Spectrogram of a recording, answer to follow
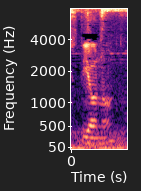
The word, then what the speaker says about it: Sutijono: Ini sebelah kanan ini adalah Rumah Sakit Umum Daerah, Rumah Sakit Umum Setiono Blora, Dr. Sutijono ya, bacanya Setiono.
